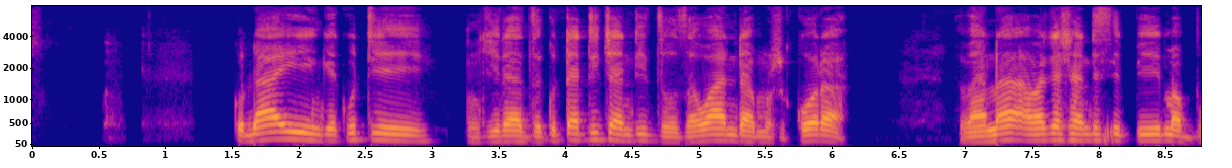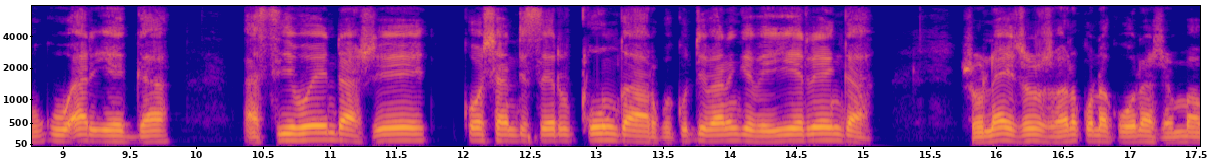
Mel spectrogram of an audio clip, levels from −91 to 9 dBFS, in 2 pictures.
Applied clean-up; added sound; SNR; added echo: none; none; none; none.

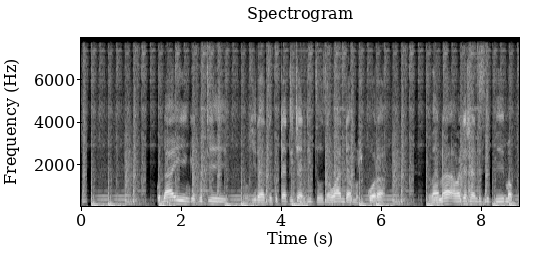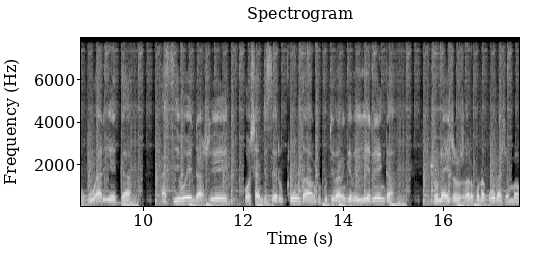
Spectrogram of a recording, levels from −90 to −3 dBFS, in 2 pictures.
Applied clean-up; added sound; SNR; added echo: none; Drum kit; 5 dB; none.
